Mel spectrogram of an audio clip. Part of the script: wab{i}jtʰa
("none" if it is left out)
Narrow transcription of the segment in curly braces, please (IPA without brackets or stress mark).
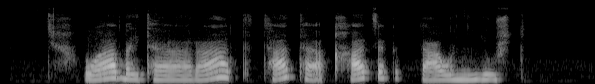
a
